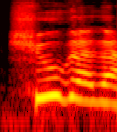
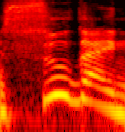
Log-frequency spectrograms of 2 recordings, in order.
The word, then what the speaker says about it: 슈가: 근데 이게 이제 슈가가 아니라 수가인 거예요.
